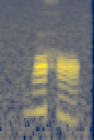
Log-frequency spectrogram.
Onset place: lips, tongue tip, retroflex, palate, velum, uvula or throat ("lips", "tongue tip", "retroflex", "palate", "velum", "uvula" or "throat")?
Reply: lips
